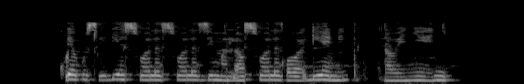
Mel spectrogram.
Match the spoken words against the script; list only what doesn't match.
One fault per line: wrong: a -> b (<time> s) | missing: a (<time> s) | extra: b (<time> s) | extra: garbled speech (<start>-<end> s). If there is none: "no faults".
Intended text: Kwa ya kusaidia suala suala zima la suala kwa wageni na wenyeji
no faults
